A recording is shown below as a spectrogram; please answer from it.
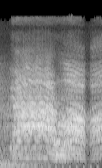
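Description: A sampled crowd shouting in a trance/techno track's breakdown, with the kick drum and bass dropped out and the low end filtered away; the shout breaks off briefly near the end and comes back.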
